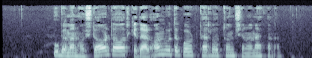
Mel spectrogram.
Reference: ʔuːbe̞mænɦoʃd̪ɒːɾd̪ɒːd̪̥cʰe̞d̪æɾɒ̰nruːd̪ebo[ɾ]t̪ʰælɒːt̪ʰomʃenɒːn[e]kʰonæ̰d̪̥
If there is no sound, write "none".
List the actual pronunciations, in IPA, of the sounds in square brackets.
ɾ, æ

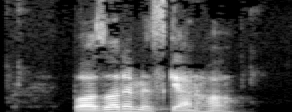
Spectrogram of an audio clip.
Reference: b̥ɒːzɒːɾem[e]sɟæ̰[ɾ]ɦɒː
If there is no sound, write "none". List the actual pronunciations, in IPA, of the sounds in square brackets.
e, ɾ

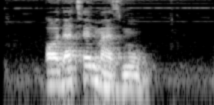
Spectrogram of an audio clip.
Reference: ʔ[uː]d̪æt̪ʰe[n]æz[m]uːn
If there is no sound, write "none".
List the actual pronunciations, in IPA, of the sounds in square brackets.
ɒː, m, m

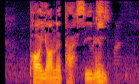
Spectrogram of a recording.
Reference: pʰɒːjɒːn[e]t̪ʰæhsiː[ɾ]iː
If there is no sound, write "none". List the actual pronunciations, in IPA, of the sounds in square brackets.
e, l

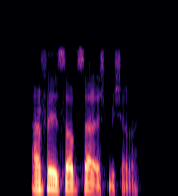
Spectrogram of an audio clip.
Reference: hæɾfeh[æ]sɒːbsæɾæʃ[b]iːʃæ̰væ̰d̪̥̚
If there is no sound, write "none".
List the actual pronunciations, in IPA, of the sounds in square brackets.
e, m

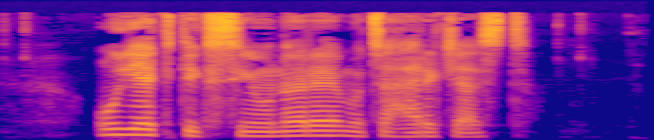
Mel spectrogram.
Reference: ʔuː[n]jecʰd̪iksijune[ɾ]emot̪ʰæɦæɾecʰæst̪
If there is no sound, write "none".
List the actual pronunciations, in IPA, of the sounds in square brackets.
none, ɾ

